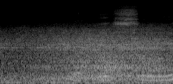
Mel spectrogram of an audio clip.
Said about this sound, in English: I'll give you a time while the airplane goes over.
